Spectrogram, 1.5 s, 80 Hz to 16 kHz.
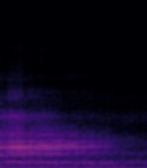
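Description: A sheep at a 4-H show gives one close, drawn-out bleat that fades slightly toward its end, alone without voices.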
